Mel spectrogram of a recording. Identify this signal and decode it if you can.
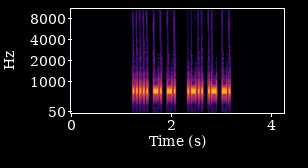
Morse code, heard as a keyed tone, about 34 wpm, 700 Hz. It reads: 5NN LAN
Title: Ontario QSO Party Exchange 35wpm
